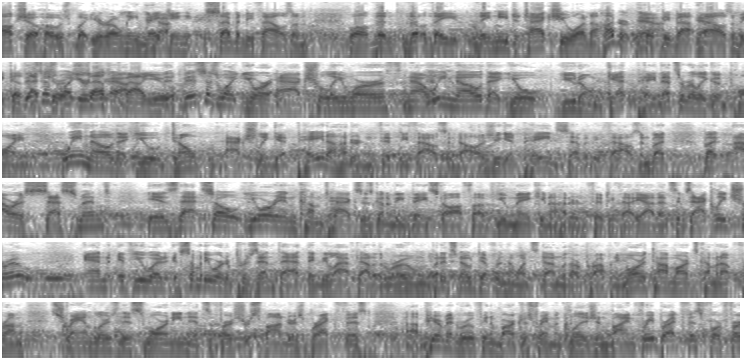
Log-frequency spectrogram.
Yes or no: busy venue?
yes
